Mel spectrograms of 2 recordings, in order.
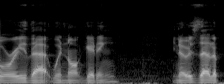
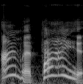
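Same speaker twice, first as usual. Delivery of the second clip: very high-pitched cartoon character voice with Italian accent; 3 dB louder than usual. Streamer recalls idle Nintendo 64 Mario, then does Mario impression. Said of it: "Mario would be like".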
